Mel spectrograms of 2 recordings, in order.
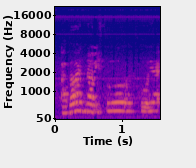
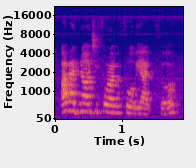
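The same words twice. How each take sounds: First: Second-guess the number; doubting herself. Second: Said in the usual way. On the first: Real, not acted.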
